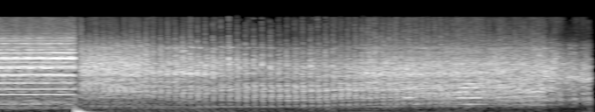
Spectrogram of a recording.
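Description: A held music chord cuts off about half a second in, and a motor vehicle engine takes over, running with a rapid, even pulse. A short horn toot sounds near the end.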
